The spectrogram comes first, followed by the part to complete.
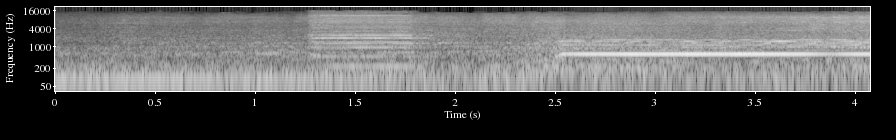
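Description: Car horns over the low rumble of car engines: a short toot about a second in, then a long, steady honk held from about halfway through.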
